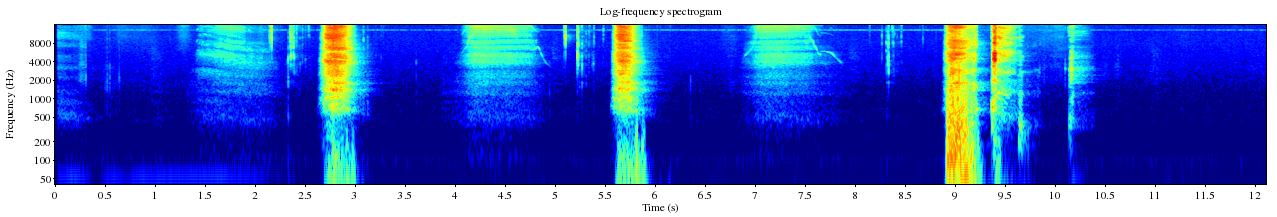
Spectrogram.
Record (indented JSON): {
  "exhalation_length": "12.1 s",
  "exhalation_amplitude": 32768,
  "exhalation_signal_mean_std_ratio": 0.15,
  "survey_phase": "beta (2021-08-13 to 2022-03-07)",
  "age": "45-64",
  "gender": "Female",
  "wearing_mask": "No",
  "symptom_new_continuous_cough": true,
  "symptom_runny_or_blocked_nose": true,
  "symptom_shortness_of_breath": true,
  "symptom_sore_throat": true,
  "symptom_fatigue": true,
  "symptom_change_to_sense_of_smell_or_taste": true,
  "symptom_loss_of_taste": true,
  "symptom_onset": "4 days",
  "smoker_status": "Never smoked",
  "respiratory_condition_asthma": false,
  "respiratory_condition_other": false,
  "recruitment_source": "Test and Trace",
  "submission_delay": "2 days",
  "covid_test_result": "Positive",
  "covid_test_method": "RT-qPCR",
  "covid_ct_value": 20.3,
  "covid_ct_gene": "ORF1ab gene"
}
